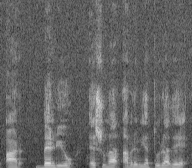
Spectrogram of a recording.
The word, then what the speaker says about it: rvalue: en este ejemplo un ere de liu pronunciado art de liu es una abreviatura de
